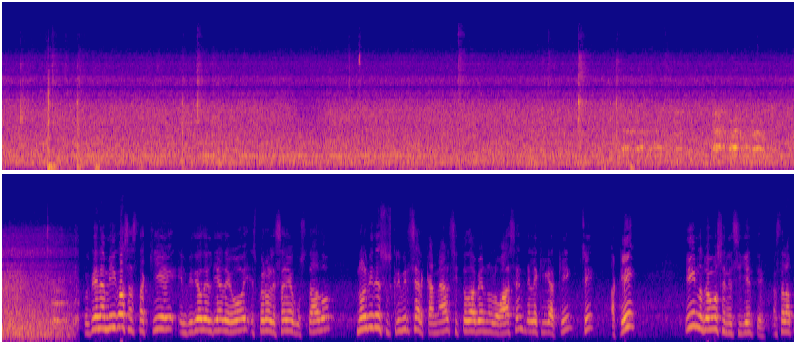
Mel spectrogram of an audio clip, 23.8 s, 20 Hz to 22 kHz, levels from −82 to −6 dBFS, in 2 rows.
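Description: Nothing here sounds wrong technically, so there's no fault to time or trace back to a cause.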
